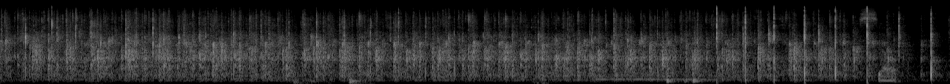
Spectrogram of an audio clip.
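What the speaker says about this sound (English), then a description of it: "So can we give them a round of applause?" An audience applauds students standing up at a session of the Commission on the Status of Women, a dense, steady burst of clapping that thins out near the end.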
